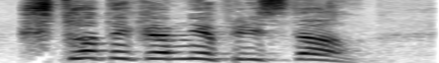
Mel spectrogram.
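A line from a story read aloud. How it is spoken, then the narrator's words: Shrieking in tears. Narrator (Russian): завизжал лесник, и крупные слезы брызнули из его глаз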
